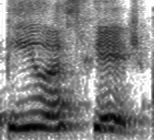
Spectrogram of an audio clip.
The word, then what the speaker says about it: BUSPH: I say BUSPH. I say the letters.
